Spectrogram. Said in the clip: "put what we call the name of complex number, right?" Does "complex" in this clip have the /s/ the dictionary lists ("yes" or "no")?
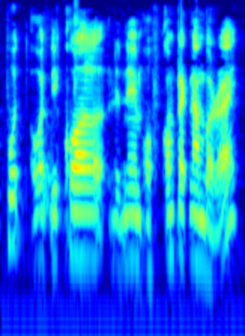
no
